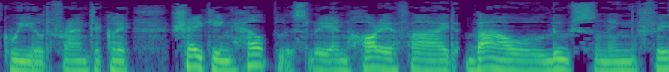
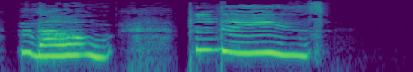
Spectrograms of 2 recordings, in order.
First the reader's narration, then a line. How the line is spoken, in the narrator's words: plead, shriek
